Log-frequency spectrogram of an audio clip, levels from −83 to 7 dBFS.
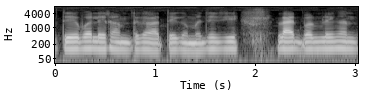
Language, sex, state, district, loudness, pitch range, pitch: Wancho, male, Arunachal Pradesh, Longding, -19 LUFS, 120-130 Hz, 130 Hz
